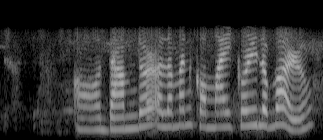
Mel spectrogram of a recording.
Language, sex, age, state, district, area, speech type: Assamese, female, 18-30, Assam, Sonitpur, rural, conversation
